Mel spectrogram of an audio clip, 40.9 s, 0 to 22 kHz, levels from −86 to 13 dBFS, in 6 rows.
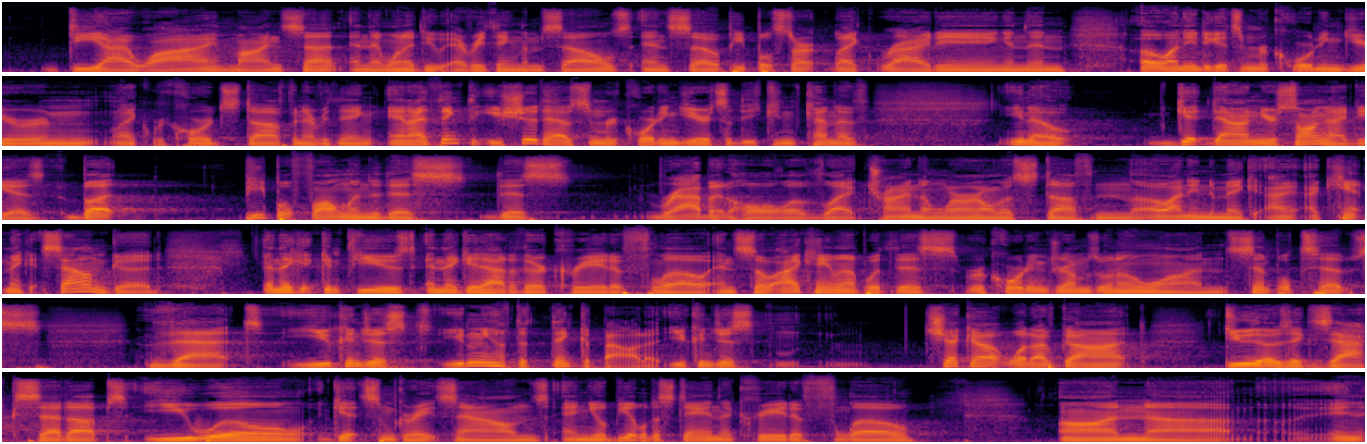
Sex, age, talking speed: male, 30-49, 225 wpm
